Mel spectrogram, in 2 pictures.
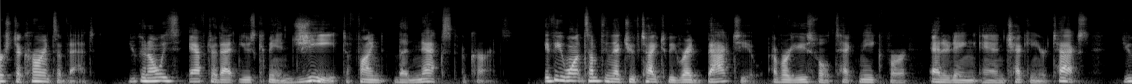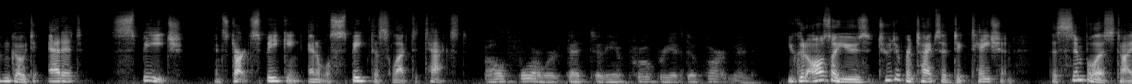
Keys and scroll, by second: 2.7 super+g.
